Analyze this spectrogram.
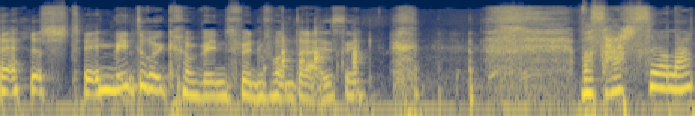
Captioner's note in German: lacht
